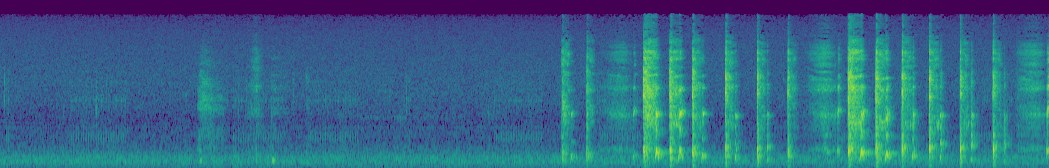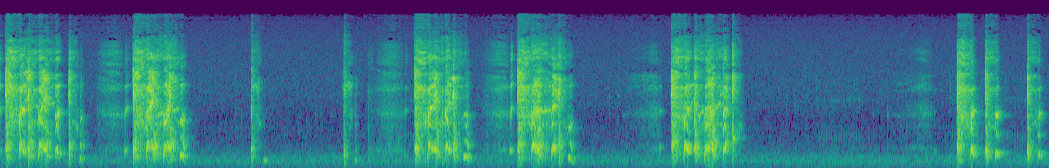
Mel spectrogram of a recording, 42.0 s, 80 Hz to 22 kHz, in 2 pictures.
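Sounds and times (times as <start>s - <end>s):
girl coughing: 12.7s - 16.0s, 16.7s - 20.2s, 21.0s - 22.7s, 23.5s - 24.8s, 29.3s - 30.5s, 31.2s - 32.5s, 34.4s - 35.9s, 40.1s - 41.9s.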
